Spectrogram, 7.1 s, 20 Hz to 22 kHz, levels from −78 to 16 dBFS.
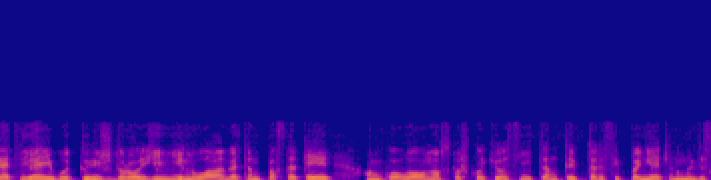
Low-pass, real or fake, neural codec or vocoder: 7.2 kHz; fake; codec, 24 kHz, 1.5 kbps, HILCodec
